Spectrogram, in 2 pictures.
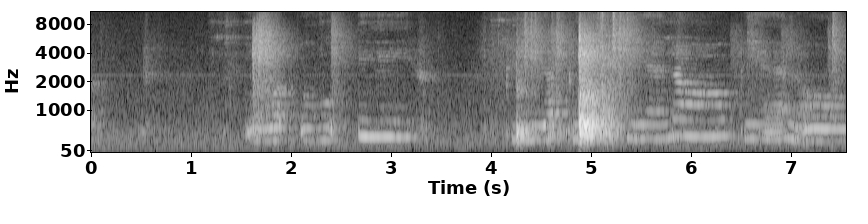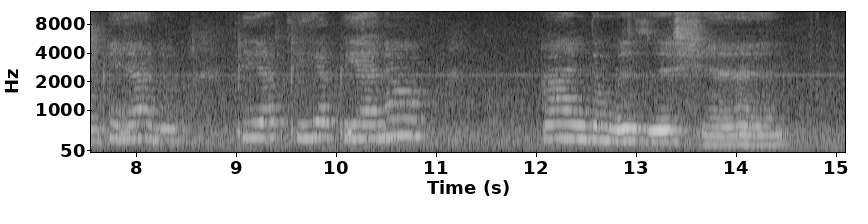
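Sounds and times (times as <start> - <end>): girl singing wordless tune: 1.5 - 11.1, 12.0 - 14.6.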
